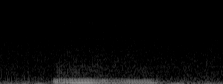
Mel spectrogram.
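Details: English bulldog giving one deep, rough snore lasting about a second, low and rattling, over a faint steady hum.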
